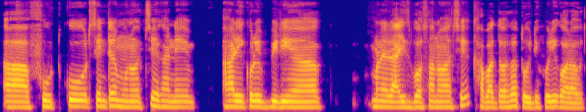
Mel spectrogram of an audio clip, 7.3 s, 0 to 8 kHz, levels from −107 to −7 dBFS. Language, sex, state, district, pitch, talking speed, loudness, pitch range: Bengali, male, West Bengal, Jhargram, 150 Hz, 190 wpm, -18 LUFS, 145-160 Hz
